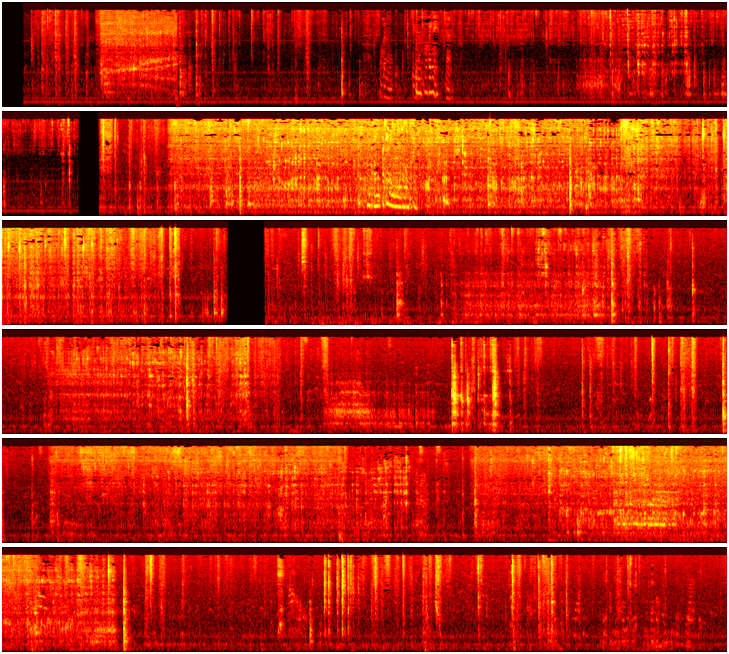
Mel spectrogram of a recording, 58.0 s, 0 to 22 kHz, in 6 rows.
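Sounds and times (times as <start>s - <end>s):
water pouring into metal sink: 11.9s - 21.2s, 45.0s - 49.9s.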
